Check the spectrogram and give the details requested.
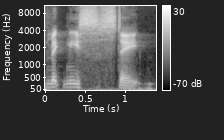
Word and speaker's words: McNeese State: I don't even know how to pronounce this. MC State, I think that says MNCESE State. It's McNeese State is McNeese State.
